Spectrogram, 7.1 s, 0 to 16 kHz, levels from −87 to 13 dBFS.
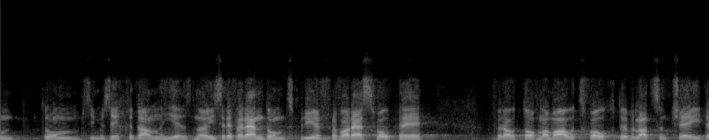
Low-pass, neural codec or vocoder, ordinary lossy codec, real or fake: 7.2 kHz; none; Opus, 16 kbps; real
